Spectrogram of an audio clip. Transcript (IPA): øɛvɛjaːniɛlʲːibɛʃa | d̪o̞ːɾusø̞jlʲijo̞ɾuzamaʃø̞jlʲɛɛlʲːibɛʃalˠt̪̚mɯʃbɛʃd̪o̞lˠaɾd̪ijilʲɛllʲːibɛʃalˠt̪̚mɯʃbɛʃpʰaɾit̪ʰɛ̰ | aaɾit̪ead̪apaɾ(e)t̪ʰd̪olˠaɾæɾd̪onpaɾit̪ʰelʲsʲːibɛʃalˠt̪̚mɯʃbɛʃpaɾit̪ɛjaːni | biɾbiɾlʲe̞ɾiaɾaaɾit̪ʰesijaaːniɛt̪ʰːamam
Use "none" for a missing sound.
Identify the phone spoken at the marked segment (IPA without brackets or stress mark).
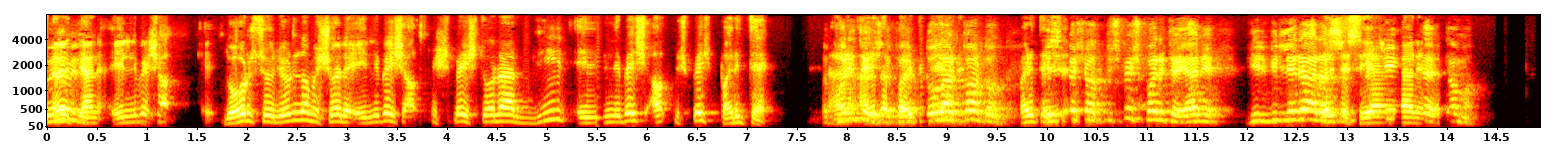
i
